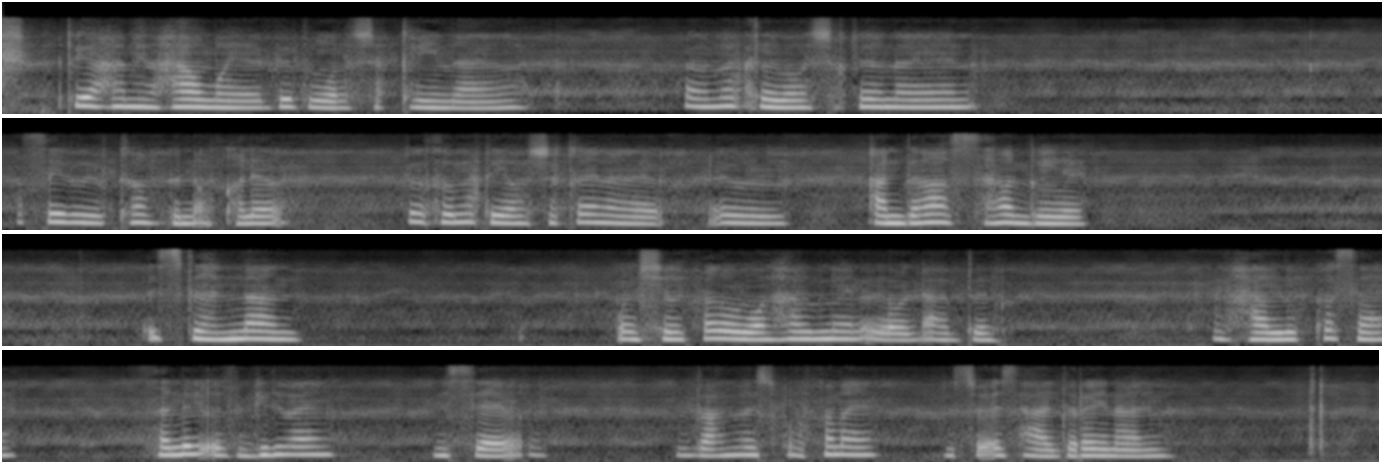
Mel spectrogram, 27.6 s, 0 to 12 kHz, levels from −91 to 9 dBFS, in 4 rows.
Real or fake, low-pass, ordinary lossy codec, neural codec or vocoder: fake; 7.2 kHz; none; codec, 16 kHz, 1 kbps, FunCodec, trained on LibriTTS, 50 frames a second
